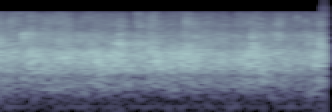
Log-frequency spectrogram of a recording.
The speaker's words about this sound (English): We can clap for that, that's good.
